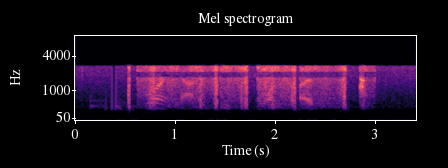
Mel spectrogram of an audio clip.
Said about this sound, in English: I believe I'm getting something about BLS 2150, but again, it's coming in a little static.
